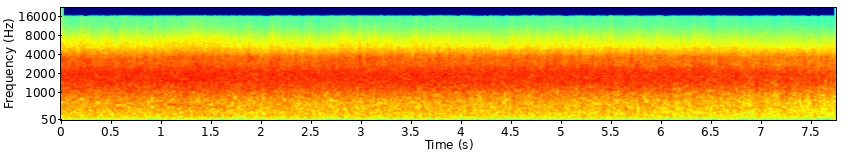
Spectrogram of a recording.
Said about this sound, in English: Applause, Jack. They were sensational. Don, I don't care if they applaud all night.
